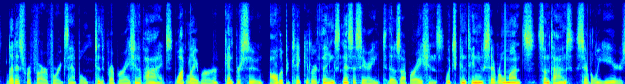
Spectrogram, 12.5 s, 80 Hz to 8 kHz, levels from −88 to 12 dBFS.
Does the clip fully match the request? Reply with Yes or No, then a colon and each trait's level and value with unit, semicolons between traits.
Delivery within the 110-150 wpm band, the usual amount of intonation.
Yes: average, 140 wpm; average, 4.1 semitones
